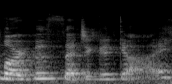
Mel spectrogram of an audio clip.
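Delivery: high, slow, strained fake weeping; hammed-up funeral sob while holding in smoke; mock crying. Mourner sneaking a vape at a funeral, mock tearful squeak. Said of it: "Right, they're crying".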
